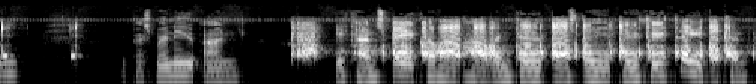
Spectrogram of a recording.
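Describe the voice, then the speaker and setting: A man giving an informal hands-on tutorial in a halting, repetitive way, often checking in as he goes. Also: medium pitch. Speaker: presenter of a tutorial. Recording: noisy homemade recording.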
